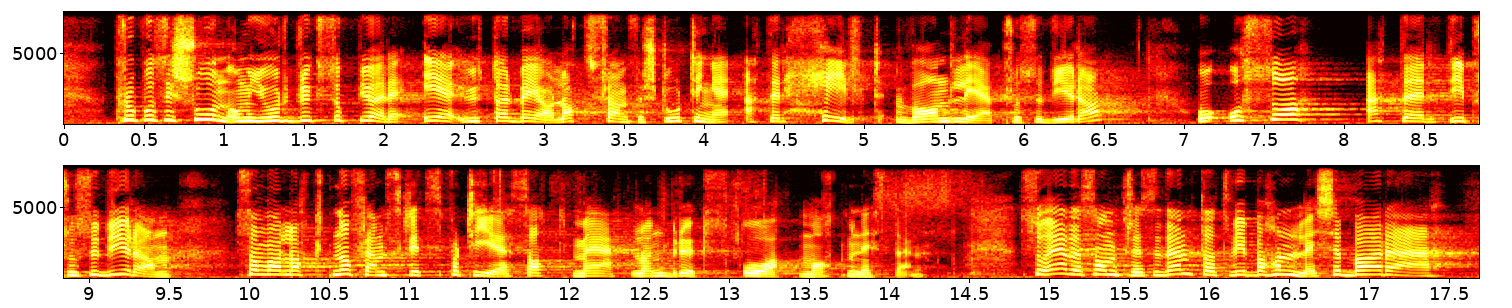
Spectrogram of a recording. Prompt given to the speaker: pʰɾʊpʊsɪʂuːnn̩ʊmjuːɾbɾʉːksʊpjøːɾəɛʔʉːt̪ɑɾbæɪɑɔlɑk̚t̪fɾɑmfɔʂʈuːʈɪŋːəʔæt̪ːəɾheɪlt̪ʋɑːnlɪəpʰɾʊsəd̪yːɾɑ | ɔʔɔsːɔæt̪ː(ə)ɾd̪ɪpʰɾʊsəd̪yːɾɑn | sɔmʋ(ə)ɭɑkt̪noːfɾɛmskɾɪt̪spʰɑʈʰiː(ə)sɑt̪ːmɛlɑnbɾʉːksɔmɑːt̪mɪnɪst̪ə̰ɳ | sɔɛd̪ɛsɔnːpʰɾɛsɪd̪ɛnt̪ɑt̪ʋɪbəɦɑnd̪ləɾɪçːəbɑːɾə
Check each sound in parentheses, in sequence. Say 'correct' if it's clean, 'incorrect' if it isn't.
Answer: correct, incorrect: ɑ, correct

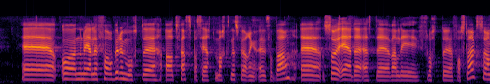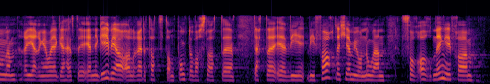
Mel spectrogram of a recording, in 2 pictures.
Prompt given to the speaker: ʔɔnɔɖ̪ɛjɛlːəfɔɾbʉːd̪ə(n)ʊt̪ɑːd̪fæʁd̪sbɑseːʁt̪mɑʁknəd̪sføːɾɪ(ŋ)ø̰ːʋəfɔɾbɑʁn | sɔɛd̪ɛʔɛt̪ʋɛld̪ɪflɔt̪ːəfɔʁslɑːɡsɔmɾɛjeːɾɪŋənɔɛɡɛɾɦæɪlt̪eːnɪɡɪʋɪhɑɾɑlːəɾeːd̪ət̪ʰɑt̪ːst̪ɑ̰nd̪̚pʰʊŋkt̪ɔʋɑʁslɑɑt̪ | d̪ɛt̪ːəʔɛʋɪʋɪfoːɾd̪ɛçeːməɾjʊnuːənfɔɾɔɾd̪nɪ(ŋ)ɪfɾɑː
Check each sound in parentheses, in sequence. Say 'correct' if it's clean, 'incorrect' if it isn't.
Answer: incorrect: m, correct, correct

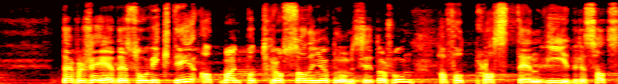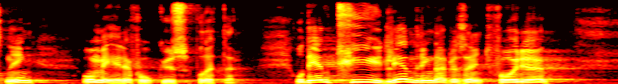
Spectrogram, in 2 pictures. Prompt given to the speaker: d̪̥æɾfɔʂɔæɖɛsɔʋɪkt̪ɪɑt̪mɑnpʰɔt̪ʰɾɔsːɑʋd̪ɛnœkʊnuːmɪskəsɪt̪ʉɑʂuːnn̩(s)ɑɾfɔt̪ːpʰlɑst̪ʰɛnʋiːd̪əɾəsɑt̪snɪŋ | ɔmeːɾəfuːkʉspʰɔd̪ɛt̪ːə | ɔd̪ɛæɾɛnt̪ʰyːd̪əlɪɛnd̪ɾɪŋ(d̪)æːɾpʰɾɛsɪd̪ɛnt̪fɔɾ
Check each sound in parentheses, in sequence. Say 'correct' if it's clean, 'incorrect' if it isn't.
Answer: incorrect: h, correct

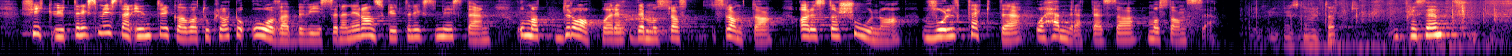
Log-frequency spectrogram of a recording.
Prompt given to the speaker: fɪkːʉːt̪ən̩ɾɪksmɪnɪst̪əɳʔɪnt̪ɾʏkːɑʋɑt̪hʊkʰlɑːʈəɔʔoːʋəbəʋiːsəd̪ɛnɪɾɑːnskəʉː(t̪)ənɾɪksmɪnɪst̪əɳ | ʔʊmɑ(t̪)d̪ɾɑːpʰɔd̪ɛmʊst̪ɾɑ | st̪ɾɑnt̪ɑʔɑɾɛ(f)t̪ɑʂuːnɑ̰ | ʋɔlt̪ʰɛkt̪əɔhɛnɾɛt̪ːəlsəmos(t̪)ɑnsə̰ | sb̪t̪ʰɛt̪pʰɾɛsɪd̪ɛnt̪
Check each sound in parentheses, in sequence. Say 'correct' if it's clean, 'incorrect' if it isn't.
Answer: correct, correct, incorrect: s, correct

